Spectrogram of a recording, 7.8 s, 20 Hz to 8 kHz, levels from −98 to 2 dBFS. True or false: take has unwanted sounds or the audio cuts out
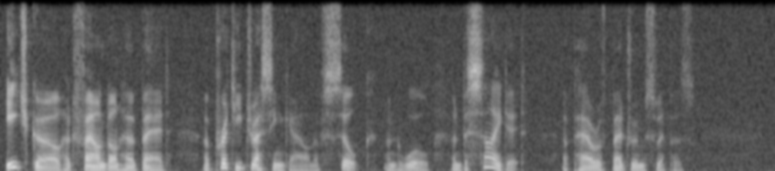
false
